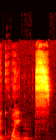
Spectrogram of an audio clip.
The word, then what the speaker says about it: acquaintance: The first T, it's followed by the schwa and N sounds. Therefore, it is a stop. An acquaintance, an acquaintance, an acquaintance.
